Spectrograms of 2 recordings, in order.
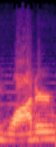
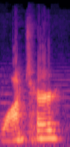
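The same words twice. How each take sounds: First: The middle consonant sounds like a D. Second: The middle consonant sounds like a T. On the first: This is how Canadians say it. "we say water with a D" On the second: This is how Canadians do not say it. "and not water"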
